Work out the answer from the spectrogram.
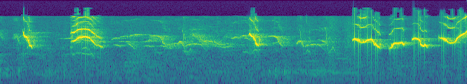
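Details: Oriental magpie-robin in hót déo song used to rouse other birds to fight: sharp whistled notes and soft warbling, then a fast loud run of rising and falling whistles at the end.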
